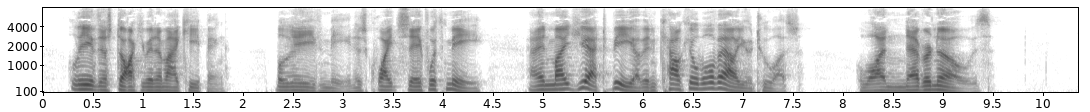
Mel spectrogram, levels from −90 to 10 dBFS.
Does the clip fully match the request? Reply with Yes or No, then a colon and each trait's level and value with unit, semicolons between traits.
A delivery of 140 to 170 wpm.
Yes: average, 150 wpm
